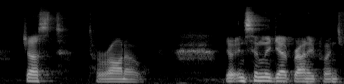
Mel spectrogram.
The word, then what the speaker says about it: Toronto: tip when pronouncing Toronto pronounce it without the second T just Toronto you'll instantly get browny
